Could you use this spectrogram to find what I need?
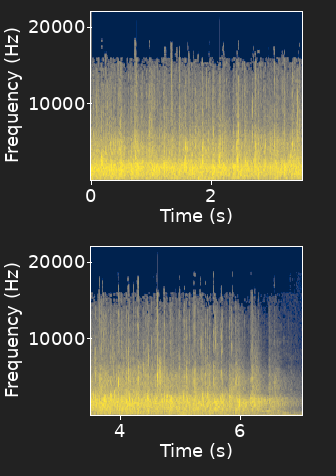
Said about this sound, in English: So if everybody, if we could give one more round of applause to the Marshall High School Booster Club for welcoming you to this community.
